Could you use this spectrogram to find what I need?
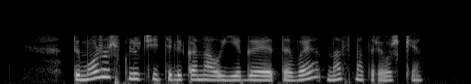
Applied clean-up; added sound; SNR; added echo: none; none; none; none.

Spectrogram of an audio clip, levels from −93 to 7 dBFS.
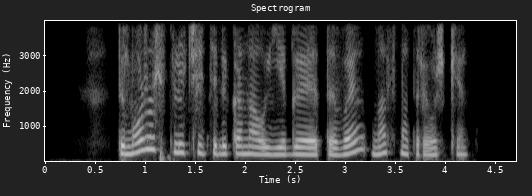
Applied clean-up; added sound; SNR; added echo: neural mask model Resemble Enhance denoiser.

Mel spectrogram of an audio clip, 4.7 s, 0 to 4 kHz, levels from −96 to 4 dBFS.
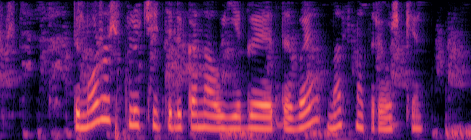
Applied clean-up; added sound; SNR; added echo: classical method log-MMSE.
